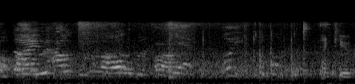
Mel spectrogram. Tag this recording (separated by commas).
Bus, Vehicle, Motor vehicle (road)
